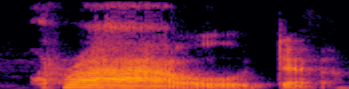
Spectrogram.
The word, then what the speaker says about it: crowd: But it is a bit more difficult for Thai people to pronounce fung chon. Crowd.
